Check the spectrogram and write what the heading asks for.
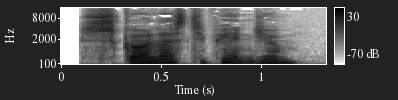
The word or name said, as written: skolarstipendium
